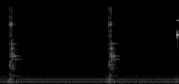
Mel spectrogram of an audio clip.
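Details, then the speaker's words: Radionics D7022 fire alarm panel demo with Wheelock strobes in sync: crisp single clicks about once a second from inside the panel, then a steady alarm tone; normal sync module clicking. "es are in sync i can assure you they're both working and you can you probably hear the sync module clicking away in the panel it uses an older wheel accent"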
